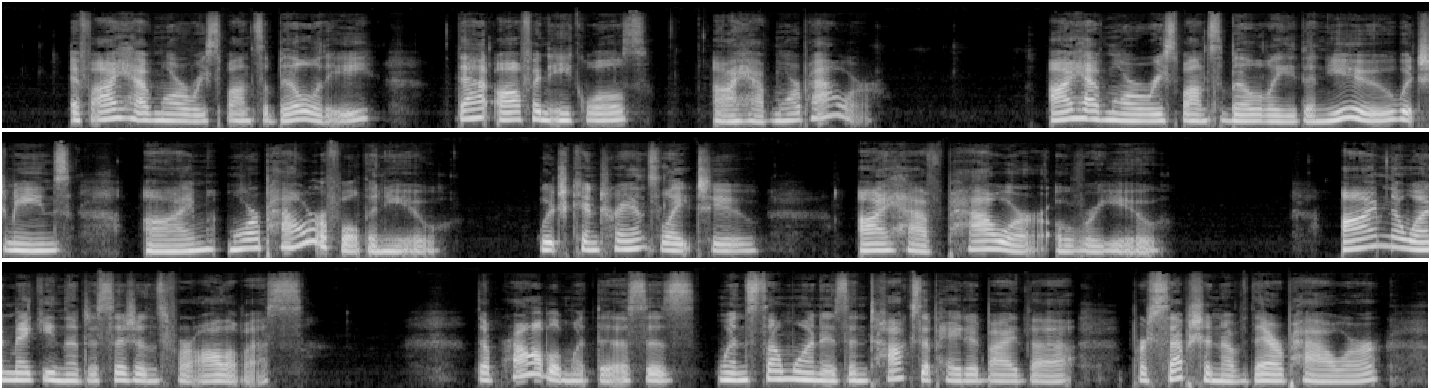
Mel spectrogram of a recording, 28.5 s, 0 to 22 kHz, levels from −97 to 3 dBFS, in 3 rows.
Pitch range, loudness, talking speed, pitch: 165-200 Hz, -19 LUFS, 125 wpm, 180 Hz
